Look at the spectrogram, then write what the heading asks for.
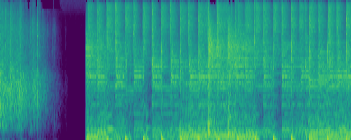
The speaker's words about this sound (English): So let's give it a Kris round of applause.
